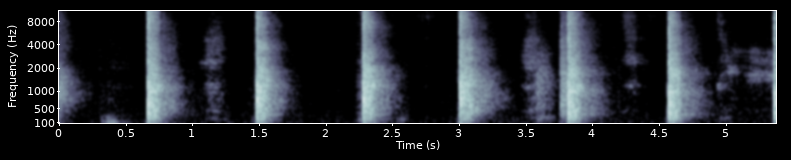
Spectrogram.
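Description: A church audience claps together in unison on a 2-4 beat, seven or eight sharp, loud claps at a steady, even tempo, with no voices or music between them.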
